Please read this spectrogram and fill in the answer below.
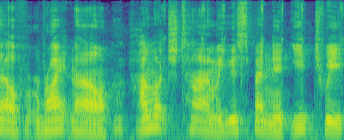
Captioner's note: clock ticks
